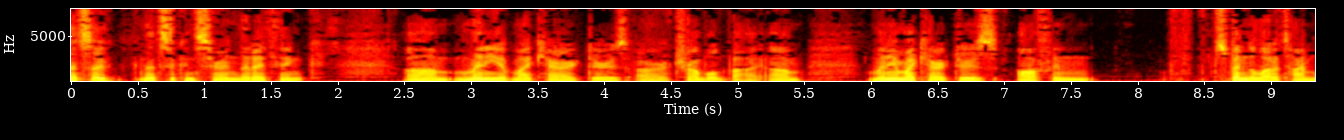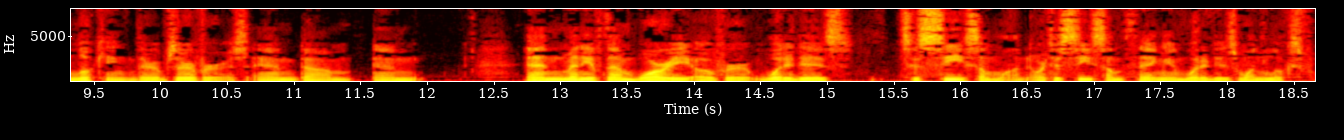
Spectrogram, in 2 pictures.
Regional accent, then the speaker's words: Bangkok, Thailand; as a child, I had always wondered, growing up in Bangkok, what it was that all these foreigners were coming to see.

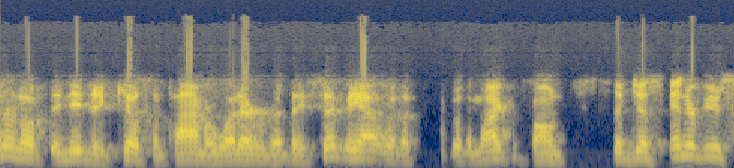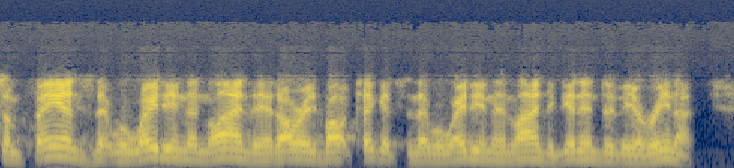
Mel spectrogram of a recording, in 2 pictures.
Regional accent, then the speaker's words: Memphis, Tennessee, United States; But I've been wrestling down in Memphis in my hometown and my home territory since in the 70s.

